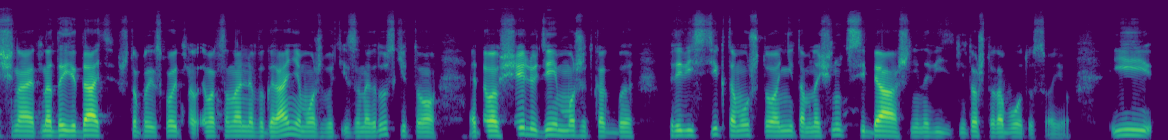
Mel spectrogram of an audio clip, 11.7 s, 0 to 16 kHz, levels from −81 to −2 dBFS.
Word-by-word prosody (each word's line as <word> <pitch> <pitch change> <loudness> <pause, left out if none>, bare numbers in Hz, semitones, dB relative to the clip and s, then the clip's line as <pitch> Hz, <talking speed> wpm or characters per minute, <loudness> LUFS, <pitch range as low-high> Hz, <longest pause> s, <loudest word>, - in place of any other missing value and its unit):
начинает 125 -1 +3
надоедать, 130 0 +5
что 125 - -7
происходит 125 +1 -3
э - - -2
эмоциональное 120 0 -1
выгорание, 115 +5 +2
может 115 -2 -4
быть 110 -1 -10
из-за 110 +1 -9
нагрузки. 125 +4 -5
То 115 -2 -2 0.3
это, 130 - -2
вообще, 130 +6 +5
людей 145 -2 +1
может, 130 -2 -3
как 115 -3 -4
бы 110 +1 -5 0.3
привести 130 +4 -2
к - - -14
тому, 130 +2 -1
что 125 -2 -2
они 125 +1 -2
там 115 0 -3
начнут 135 +4 -4
себя 125 0 +6
аж 110 -2 -1
ненавидеть, 110 -3 -10
не 105 - -13
то 120 - -2
что 110 - -7
работу 105 -1 -3
свою. - - -13 0.4
И 140 0 -2
120 Hz, 175 wpm, -24 LUFS, 115-130 Hz, 0.4 s, себя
